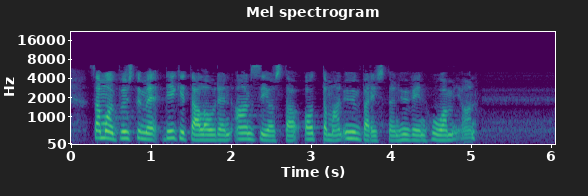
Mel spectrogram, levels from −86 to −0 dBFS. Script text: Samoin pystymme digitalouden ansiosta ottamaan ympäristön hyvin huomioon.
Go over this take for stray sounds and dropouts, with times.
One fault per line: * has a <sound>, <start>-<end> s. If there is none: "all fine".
all fine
